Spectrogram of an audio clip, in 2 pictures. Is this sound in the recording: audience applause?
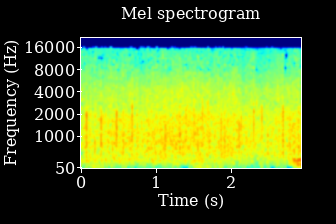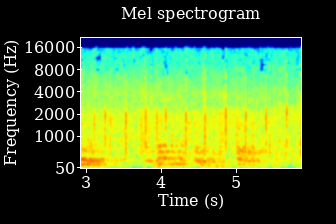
yes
